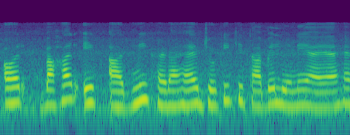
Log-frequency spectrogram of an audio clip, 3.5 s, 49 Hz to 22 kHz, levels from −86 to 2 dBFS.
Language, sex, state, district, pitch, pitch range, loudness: Hindi, female, Uttar Pradesh, Lalitpur, 195 Hz, 180-210 Hz, -14 LUFS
